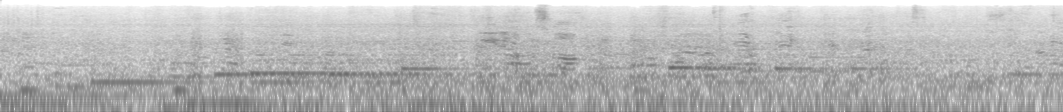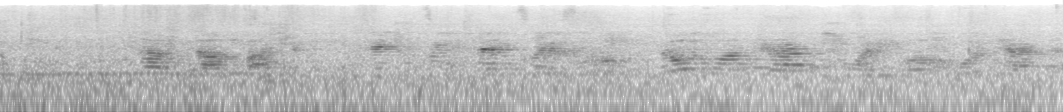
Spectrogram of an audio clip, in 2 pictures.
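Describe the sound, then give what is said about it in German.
Steady, loud rumble of a subway train ride toward Brooklyn, with a continuous low roar throughout and higher squealing tones emerging in the second half. “Ich fahre mit der U-Bahn nach Brooklyn zur Manufaktur.”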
